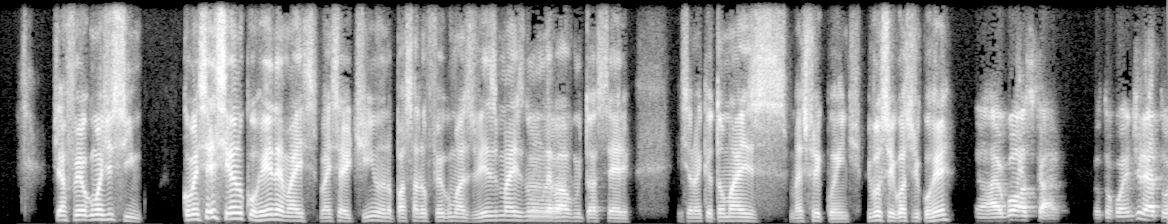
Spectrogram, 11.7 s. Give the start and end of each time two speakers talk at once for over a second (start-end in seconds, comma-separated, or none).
none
